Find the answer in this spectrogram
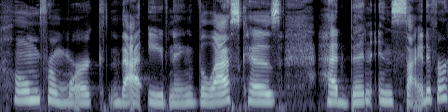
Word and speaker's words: Velasquez: Valsquez? Okay. Okay. Velasquez. Um, I'm like, Velasquez. I had it Yeah.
